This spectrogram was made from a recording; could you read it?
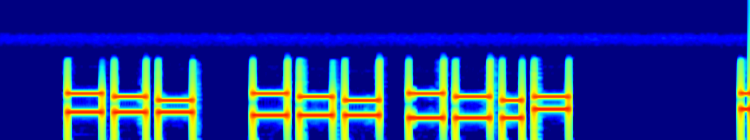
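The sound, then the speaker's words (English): Touch-tone keypad beeps dial a phone number into an automated voicemail system's prompt: ten crisp, loud tones in quick groups of three, three and four, then a pause and one more beep. No one speaks. The system then rejects the number as invalid. “Enter a phone number or a list number and then press the pound key.”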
